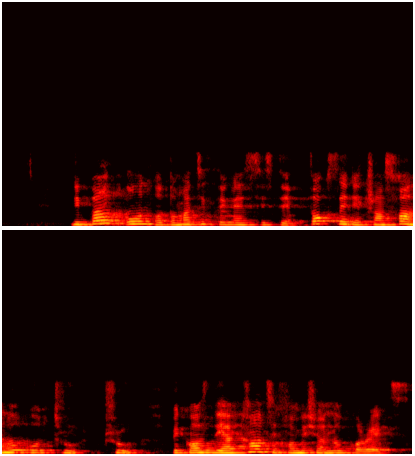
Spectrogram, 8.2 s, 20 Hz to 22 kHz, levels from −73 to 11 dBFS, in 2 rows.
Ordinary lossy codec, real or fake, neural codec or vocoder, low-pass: AAC, 96 kbps; fake; codec, 16 kHz, 4 kbps, FreqCodec, smaller model; 7.2 kHz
